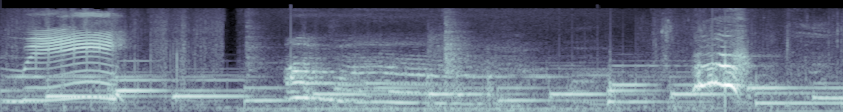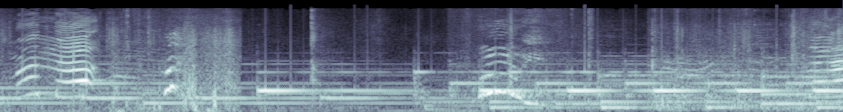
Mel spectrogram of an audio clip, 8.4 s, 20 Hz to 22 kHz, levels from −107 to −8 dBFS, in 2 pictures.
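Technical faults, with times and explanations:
0.11 to 8.35 s: periodic USB or driver dropouts. A tiny sliver of audio is skipped every 64 ms. The gaps click regularly wherever there is signal.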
